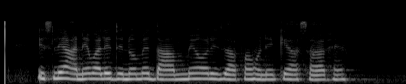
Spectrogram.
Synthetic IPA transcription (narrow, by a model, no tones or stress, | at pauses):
ɪslieaːneʋaːled̪ɪnõmẽd̪aːmːẽɔːɾɪzaːfaɦoːnekeaːsaːɾɦɛ̃ː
